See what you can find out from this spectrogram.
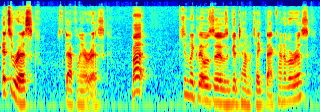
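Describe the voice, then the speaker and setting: A man's voice: a little high, expressive, racing, gravelly, fairly bright tone. A young man with a congested voice from a cold, thinking aloud as he commentates his own card game. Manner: analytical, thinks aloud about plays. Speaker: game streamer.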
